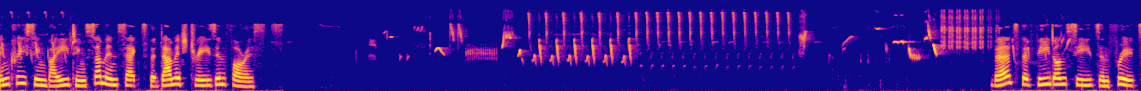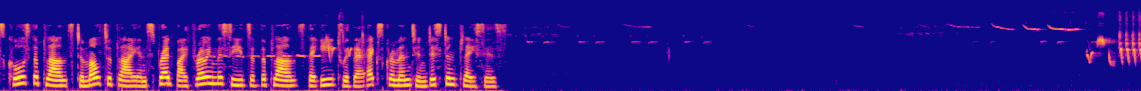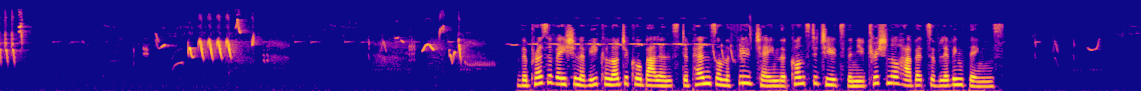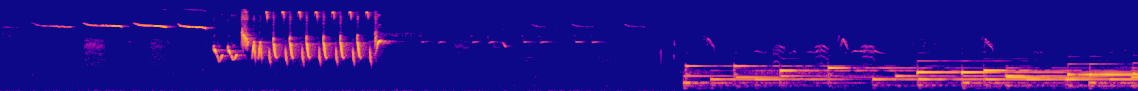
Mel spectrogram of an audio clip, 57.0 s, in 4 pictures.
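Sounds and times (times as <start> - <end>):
bird chirps: 3.5 - 12.7, 17.2 - 19.0, 24.9 - 38.0, 41.4 - 57.0
loud rapid bird trills: 4.6 - 10.2, 27.3 - 28.8, 43.4 - 47.7
wild birds calling: 29.8 - 37.8, 48.3 - 51.2, 52.3 - 57.0.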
